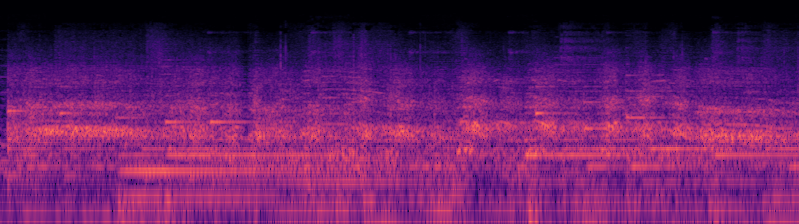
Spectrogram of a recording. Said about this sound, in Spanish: El Maracaná despidió con una ovación Rey.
